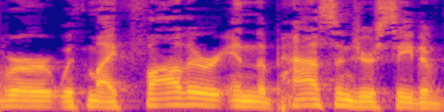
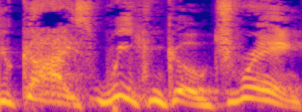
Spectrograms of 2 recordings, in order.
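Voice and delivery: very high, eager cartoon sidekick voice; 11 semitones higher than usual. Retelling the reason for a trip to Toronto, Robin from Batman cartoon voice. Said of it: "I don't know why I sound like Robin from a Batman cartoon".

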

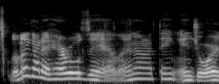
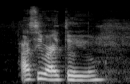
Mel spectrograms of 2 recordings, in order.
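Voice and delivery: louder, called-out teasing tone.

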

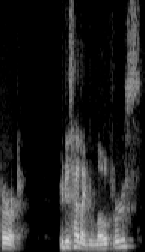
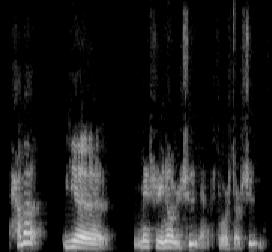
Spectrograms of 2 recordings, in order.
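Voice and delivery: put-on very mellow voice; 4 semitones higher than usual. Retelling a sergeant major questioning a lieutenant's shooting, imitating him super calm. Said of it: "super calm, super mellow".

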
